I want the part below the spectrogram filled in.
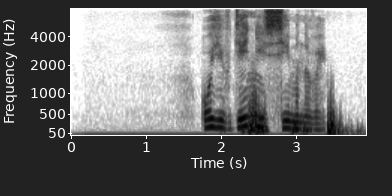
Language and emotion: Russian, neutral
